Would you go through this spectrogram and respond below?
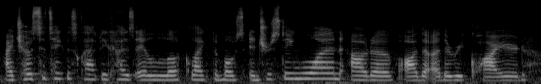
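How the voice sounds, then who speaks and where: Young woman from American Samoa, student, casual and halting, faint room noise. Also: mid-range voice. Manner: hesitant, many ums, plain and friendly. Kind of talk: casual video assignment answers. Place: home in San Francisco.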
